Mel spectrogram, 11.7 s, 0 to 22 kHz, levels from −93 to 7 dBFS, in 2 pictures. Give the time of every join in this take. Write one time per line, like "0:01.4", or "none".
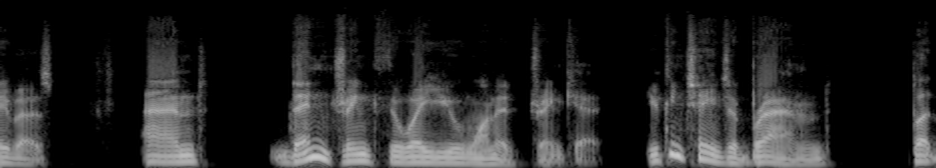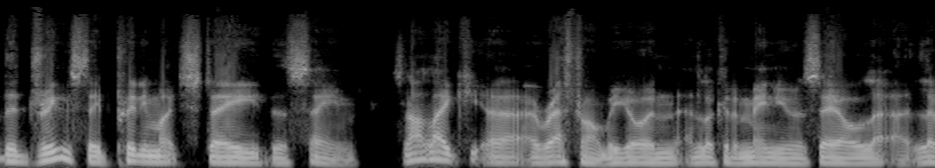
0:03.9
